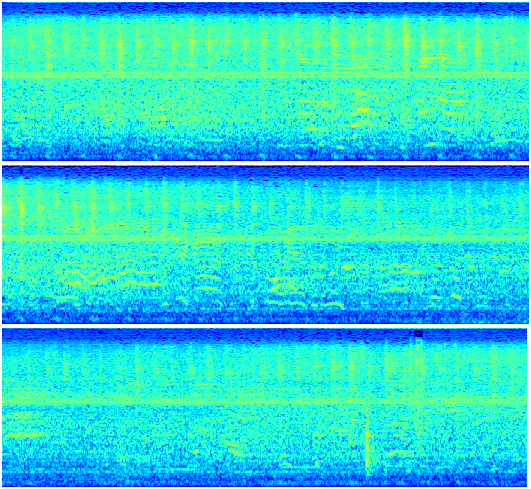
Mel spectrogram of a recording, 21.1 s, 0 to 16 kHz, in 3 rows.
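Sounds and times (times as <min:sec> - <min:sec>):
background music: 0:00.0 - 0:21.0
distant voices calling out: 0:00.0 - 0:21.0
steady high-pitched hum: 0:00.0 - 0:21.0.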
